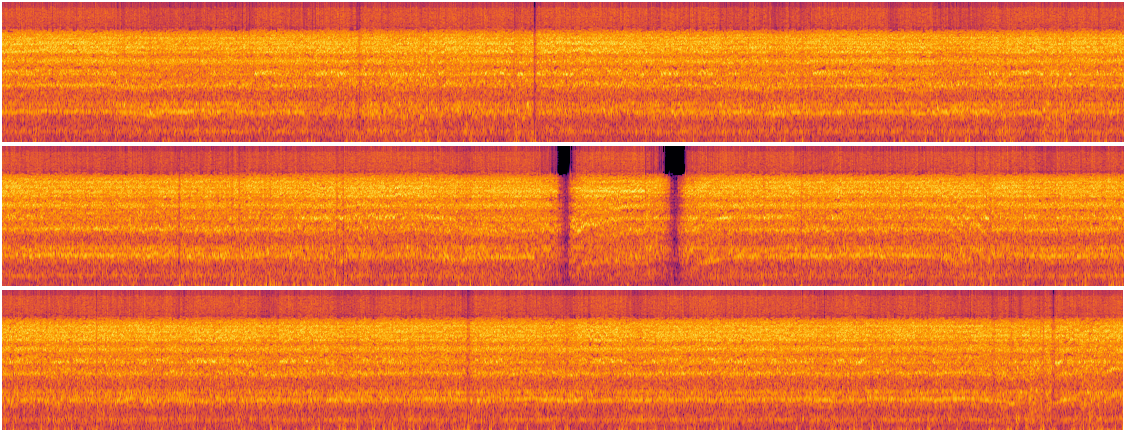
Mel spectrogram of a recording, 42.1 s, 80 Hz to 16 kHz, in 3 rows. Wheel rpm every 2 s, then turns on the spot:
230, 220, 220, 220, 230, 220, 220, 230, 230, 220, 150, 160, 230, 230, 230, 230, 230, 230, 230, 230, 220.
none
